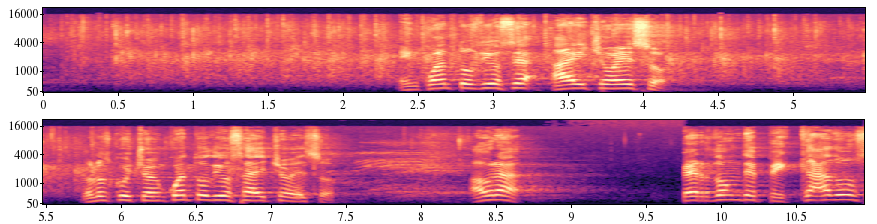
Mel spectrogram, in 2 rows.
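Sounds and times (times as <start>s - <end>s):
audience applause: 0.0s - 6.6s
speech: 2.4s - 4.3s, 5.8s - 7.5s, 8.3s - 8.8s, 9.8s - 10.9s.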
